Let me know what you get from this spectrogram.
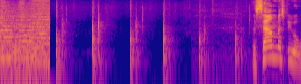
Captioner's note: footsteps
